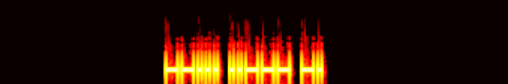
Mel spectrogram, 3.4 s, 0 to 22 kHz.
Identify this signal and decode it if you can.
Morse code, heard as a keyed tone, about 44 wpm, 700 Hz. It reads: 72N
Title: Common Cut Numbers - 3-Digit 45wpm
